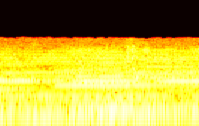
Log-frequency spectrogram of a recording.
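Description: A loud, steady electric elevator buzzer in a lobby, rung to call the elevator down from upstairs, drones continuously for a few seconds, rich and harsh in tone, with no voices and no break in the sound.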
